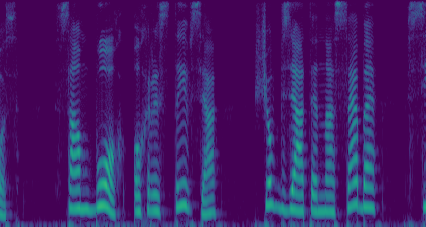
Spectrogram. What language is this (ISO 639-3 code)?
ukr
